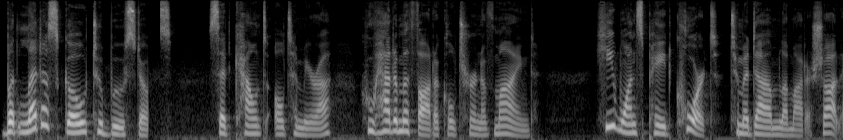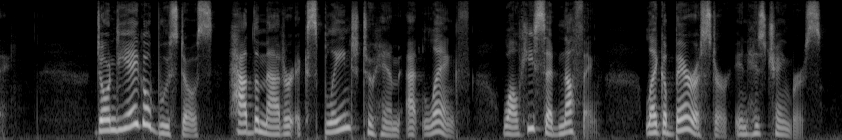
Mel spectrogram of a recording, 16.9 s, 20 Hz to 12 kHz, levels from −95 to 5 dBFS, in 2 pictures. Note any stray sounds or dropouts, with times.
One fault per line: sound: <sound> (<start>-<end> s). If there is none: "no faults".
sound: dropout (1.5-1.6 s)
